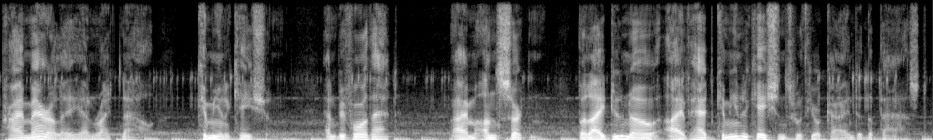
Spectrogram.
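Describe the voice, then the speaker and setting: Man voicing a low, ancient enigmatic alien being. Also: lively intonation, faint music behind, lightly acted. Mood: enigmatic, measured. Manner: measured, formal, cryptic. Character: ancient enigmatic male alien entity, calm and formal. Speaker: voice pack character. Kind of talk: scripted game dialogue.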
